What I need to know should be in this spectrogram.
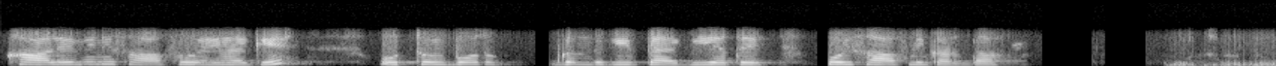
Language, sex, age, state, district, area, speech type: Punjabi, female, 18-30, Punjab, Muktsar, urban, conversation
